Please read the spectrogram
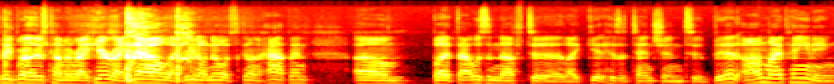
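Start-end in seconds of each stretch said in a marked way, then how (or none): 0.0-3.1 panicked, higher and louder. Retelling a reaction on learning who heard the story: retelling own panic. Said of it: "I was panicking".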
